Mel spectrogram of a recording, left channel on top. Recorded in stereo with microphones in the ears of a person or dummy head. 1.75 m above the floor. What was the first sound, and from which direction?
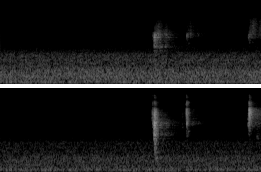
A splash, 60° right (ahead or behind).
